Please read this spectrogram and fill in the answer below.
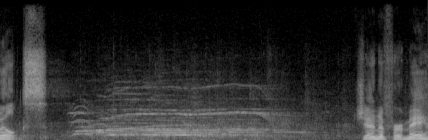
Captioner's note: audience cheering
